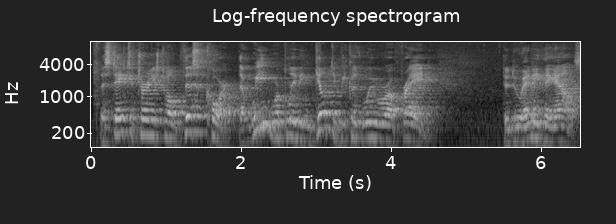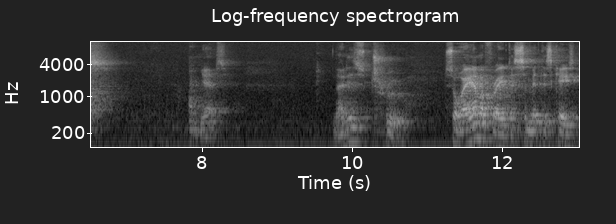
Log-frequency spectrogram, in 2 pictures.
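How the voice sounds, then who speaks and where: In a very echoey room, a man acts out an older male defense lawyer delivering a theatrical courtroom plea. He speaks slowly and with great weight, his pitch swinging widely. His oratory is impassioned, full of dramatic pauses and swells. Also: a bit bright. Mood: somber, deliberate. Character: veteran male defense lawyer pleading passionately for young clients' lives. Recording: very echoey room, faint noise.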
